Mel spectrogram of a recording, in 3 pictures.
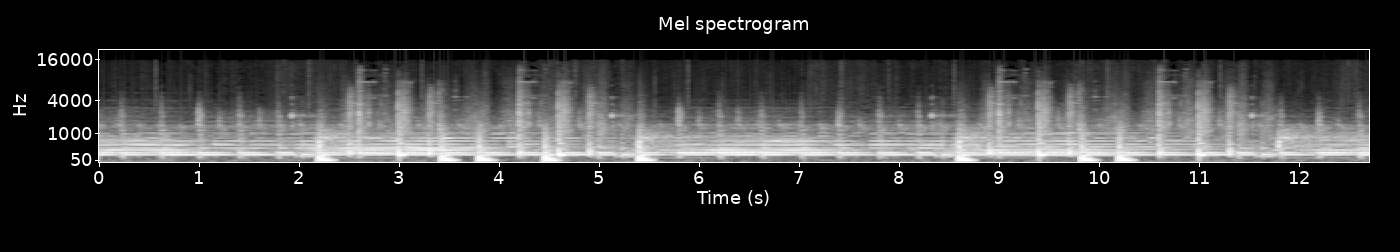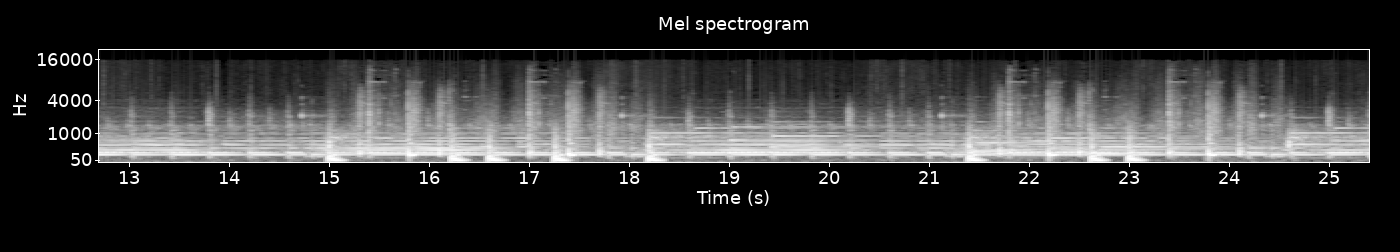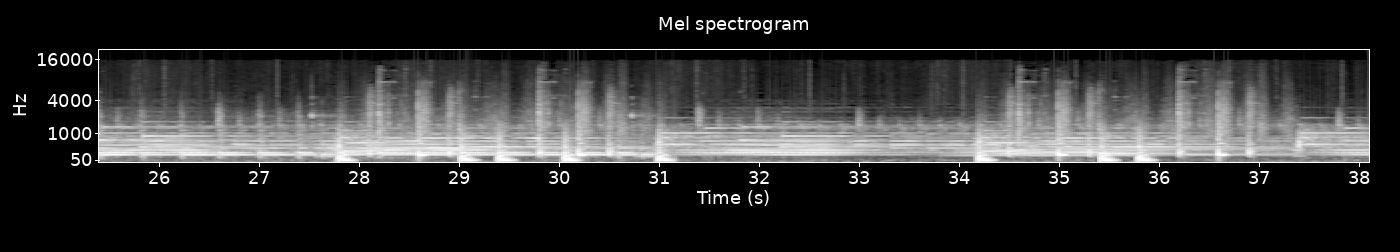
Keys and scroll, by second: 4.0-5.6 typing, 8.4 p, 12.5-14.1 typing, 16.2 typing, 23.7 typing, 36.2 v.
